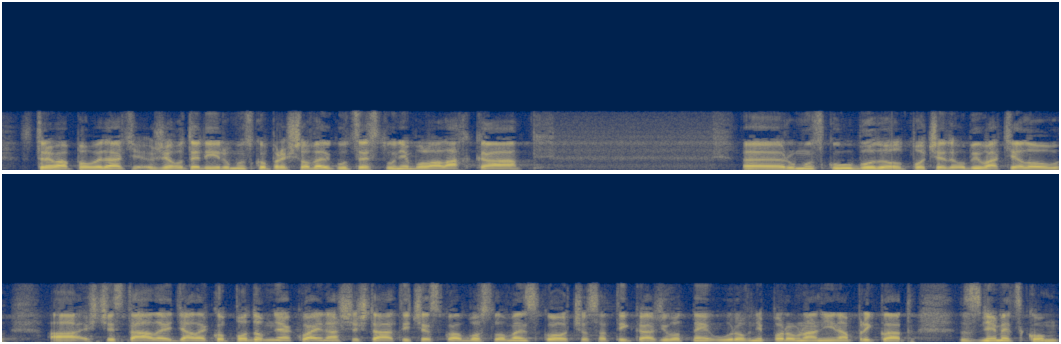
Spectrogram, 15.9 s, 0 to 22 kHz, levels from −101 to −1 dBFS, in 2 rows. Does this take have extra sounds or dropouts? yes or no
no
